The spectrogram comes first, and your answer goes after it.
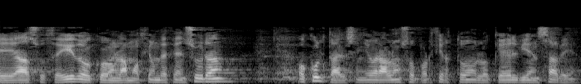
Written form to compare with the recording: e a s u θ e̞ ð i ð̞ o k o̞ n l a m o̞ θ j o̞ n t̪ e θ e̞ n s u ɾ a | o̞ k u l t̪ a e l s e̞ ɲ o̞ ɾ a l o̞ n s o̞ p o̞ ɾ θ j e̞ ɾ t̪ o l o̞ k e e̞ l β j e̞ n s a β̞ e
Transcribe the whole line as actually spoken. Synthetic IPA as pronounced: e a s u θ e̞ ð i ð̞ o k o̞ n l a m o̞ θ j o̞ n d̪ e θ e̞ n s u ɾ a | o̞ k u l t̪ a e l s e̞ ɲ o̞ ɾ a l o̞ n s o̞ p o̞ ɾ θ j e̞ ɾ t̪ o l o̞ k e e̞ l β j e̞ n s a β̞ e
